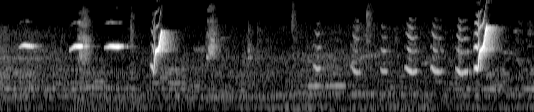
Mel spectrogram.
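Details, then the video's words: Actively singing Bimoli bird: short clear whistles, a loud rising sweep, then a run of soft falling notes repeated quickly and another sharp upsweep at the close. "super jos burung Bimoli gacor"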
